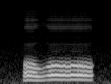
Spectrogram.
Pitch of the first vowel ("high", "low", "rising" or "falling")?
low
